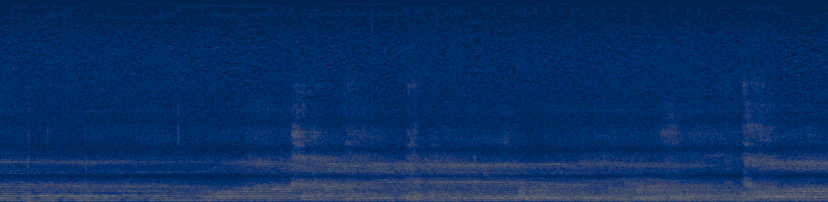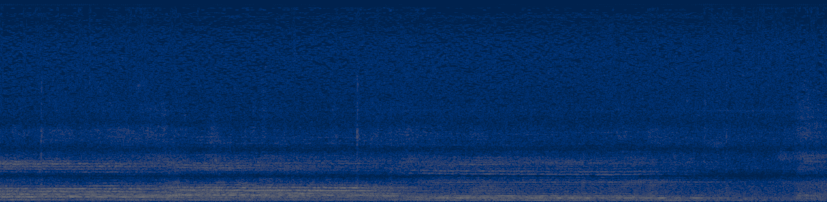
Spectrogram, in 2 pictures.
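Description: Men chant together in a slow, sustained song, echoing in a large hall.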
